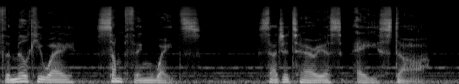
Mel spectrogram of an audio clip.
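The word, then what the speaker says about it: Sagittarius A*: Sagittarius A star, abbreviated SG A star, pronounced Sagittarius Aar.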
